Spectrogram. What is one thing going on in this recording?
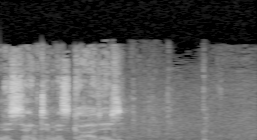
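A young man talks briefly and with animation close to a microphone.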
